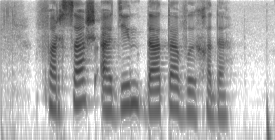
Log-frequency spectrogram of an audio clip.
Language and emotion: Russian, neutral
